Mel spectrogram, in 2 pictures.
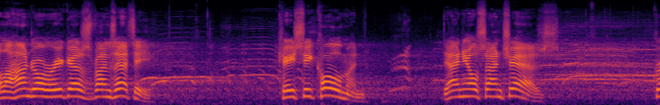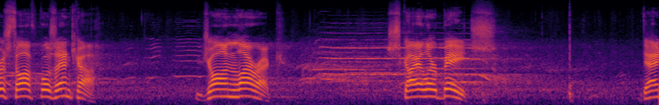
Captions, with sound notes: Alejandro Regez Vanzetti, Casey Colman Daniel Sanchez, Krzysztof Bozentka, John Lawreck, Schulyer Bates, (cheers)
